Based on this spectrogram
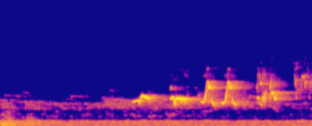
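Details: Nightingale singing just outside a kitchen window, beginning with a faint thin note, then building into a loud series of quick rising whistled slurs and chirps, phrases stepping upward in pitch over a steady low background hum.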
